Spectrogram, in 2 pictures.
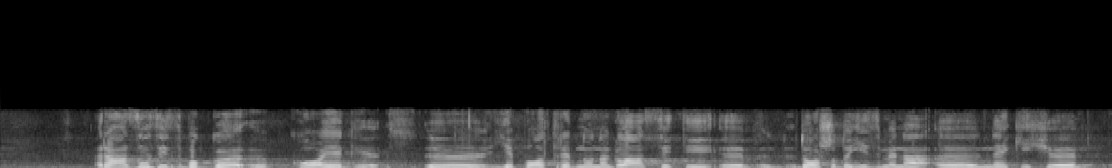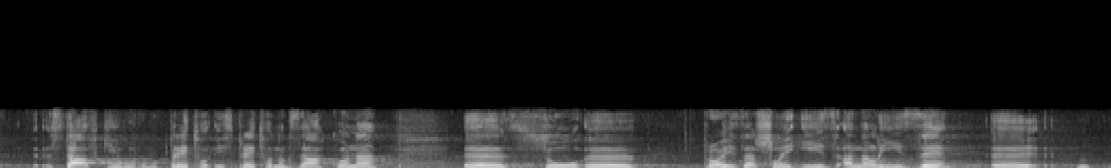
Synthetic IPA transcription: ɾaːzlˠozizboɡkʰo̞jeɡ | je̞po̞t̪ɾe̞bnonaɡlˠaːsit̪i | d̪o̞ʃlˠod̪o̞izmenanekix | st̪afkipɾeːt̪xoizpɾeːt̪xo̞d̪noɡzaːko̞na | su | pɾoizaʃleʔizanaliːze̞

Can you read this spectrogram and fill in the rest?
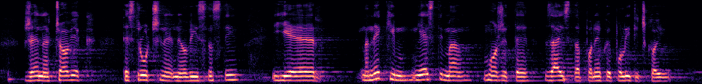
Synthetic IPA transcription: ʒe̞nat͡ʃo̞ʋjek | t̪e̞ːst̪ɾut͡ʃneneoʋisnost̪i | jeɾ | nane̞kimːje̞st̪imamo̞ʒet̪e̞zajist̪apo̞ne̞ko̞jpo̞lit̪it͡ʃko̞j

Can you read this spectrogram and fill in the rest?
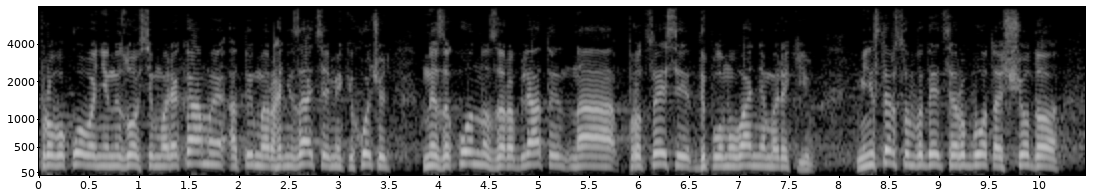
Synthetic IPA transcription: pɾɔʋɔkɔʋɐnʲinɛzɔwsʲimːɐɾʲɐkɑmɪʔɐt̪ɪmɪɔrɦɐnʲizɑt͡sʲijɐmɪjɐkʲixɔt͡ʃʊtʲ | nɛzɐkɔnːɔzɐɾɔblʲat̪ɪnɐpɾɔt̪sɛsʲid̪ɪplˠɔmʊʋɑnʲːɐmɐɾʲɐkʲiw | mʲinʲist̪ɛrst̪ʋɔmʋed̪ɛt͡sʲːɐɾɔbɔt̪ɐʃt͡ʃɔd̪ɔ

